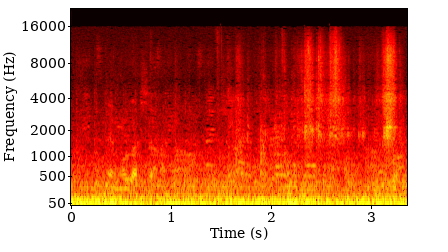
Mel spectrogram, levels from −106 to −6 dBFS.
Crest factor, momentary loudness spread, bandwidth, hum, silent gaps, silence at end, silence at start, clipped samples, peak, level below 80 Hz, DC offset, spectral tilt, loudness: 14 dB; 3 LU; 15 kHz; none; none; 0 s; 0 s; under 0.1%; -20 dBFS; -36 dBFS; under 0.1%; -5.5 dB/octave; -37 LUFS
